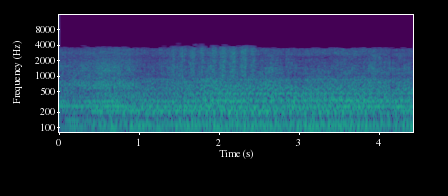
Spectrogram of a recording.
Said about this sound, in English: there's another plane bearing down upon them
